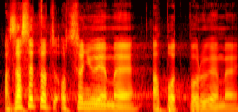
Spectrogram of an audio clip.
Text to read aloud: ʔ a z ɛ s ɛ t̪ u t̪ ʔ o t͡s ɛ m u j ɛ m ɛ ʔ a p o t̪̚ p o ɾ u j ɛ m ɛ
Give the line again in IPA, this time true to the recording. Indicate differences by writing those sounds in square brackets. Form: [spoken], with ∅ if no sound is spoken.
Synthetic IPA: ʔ a z [a] s ɛ t̪ [o] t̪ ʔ o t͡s ɛ [ɲ] u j ɛ m ɛ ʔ a p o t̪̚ p o ɾ u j ɛ m ɛ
